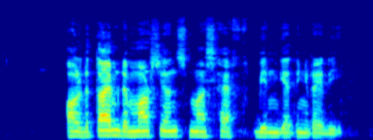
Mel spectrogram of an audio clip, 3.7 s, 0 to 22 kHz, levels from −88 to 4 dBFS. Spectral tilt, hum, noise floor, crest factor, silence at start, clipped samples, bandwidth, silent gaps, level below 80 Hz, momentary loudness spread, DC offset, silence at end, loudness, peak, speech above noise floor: -5 dB/octave; none; -83 dBFS; 24 dB; 0.65 s; under 0.1%; 13.5 kHz; none; -76 dBFS; 14 LU; under 0.1%; 0.3 s; -33 LUFS; -10 dBFS; 51 dB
